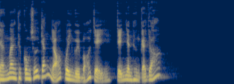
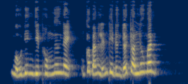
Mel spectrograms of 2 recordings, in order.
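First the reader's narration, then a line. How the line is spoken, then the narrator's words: Angry loud reply. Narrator (Vietnamese): Đường Tiểu Đường không khỏi rùng mình một cái, phẫn nộ lớn tiếng trả lời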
